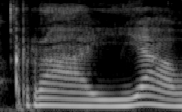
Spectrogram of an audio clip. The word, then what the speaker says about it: Raja: Misalnya nih ya, di awal cerita ada Pak Raja, uh, Pak Raya mungkin ya. Itu pemilik kretek jagat raya tulisannya itu kretek jagat raja tapi bacanya itu raya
